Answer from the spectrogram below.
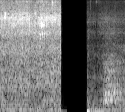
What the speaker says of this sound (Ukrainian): будемо обсмажувати м'ясо до золотистого кольору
